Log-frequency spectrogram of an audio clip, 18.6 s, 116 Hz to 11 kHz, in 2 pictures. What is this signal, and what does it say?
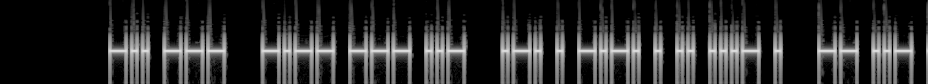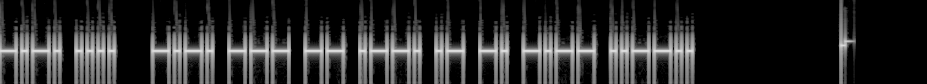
Morse code, heard as a keyed tone, about 22 wpm, 700 Hz. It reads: DO YOU RECEIVE MUCH COMPANY?
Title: Sentences from Top 1000 Words 22wpm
